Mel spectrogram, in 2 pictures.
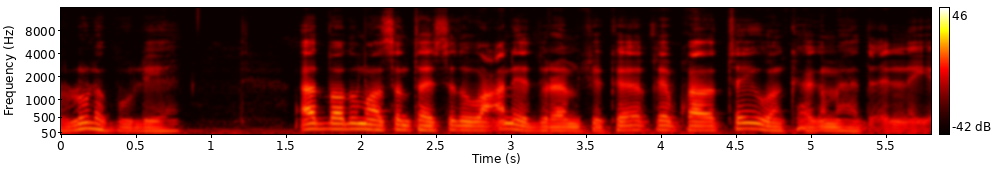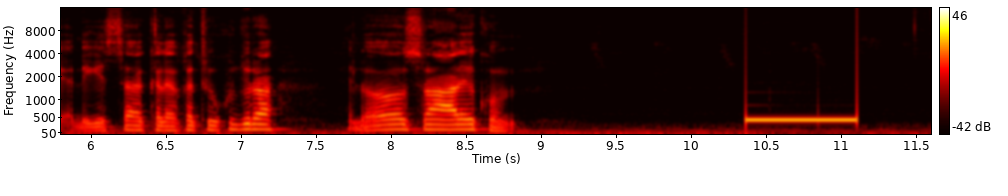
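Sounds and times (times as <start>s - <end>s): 
faint hiss: 0.0s - 11.5s
speech: 0.1s - 1.0s, 1.6s - 8.9s
telephone busy tone after a caller's line drops: 10.4s - 11.1s.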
